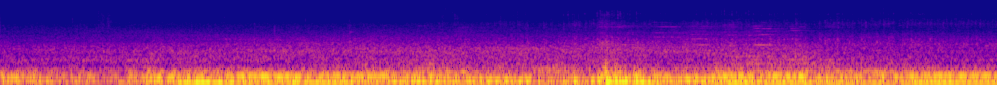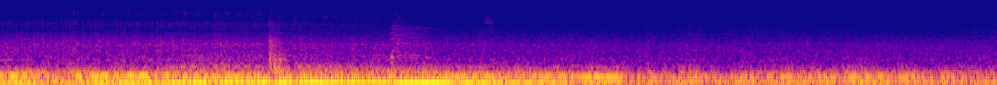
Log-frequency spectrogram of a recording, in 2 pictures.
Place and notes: eka joins us near the end of the recording and we continue our errand running stardom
